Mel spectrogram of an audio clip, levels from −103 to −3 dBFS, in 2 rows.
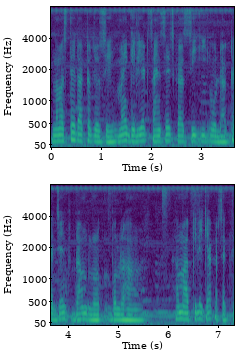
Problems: constant background noise, background conversations at intervals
